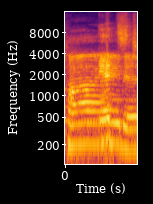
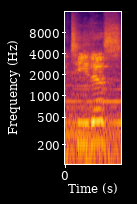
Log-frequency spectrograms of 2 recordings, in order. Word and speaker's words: Tidus: How do you say it? Tidus. It's Titus. Titus. Tidus. I concede that it's canonically Tidus, but it's Titus.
